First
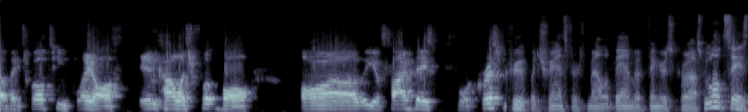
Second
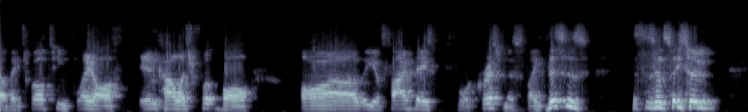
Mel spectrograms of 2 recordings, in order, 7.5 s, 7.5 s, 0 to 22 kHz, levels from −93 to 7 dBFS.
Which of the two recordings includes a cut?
first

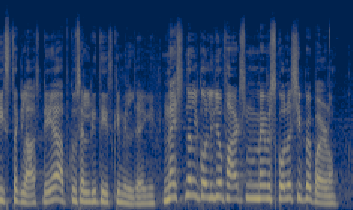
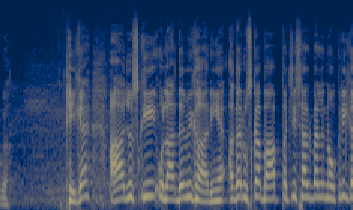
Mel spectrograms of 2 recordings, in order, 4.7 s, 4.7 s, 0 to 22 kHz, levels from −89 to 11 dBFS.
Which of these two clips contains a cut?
first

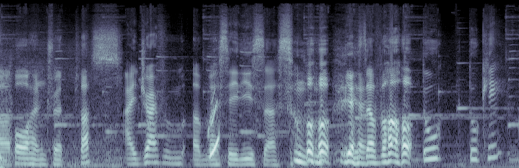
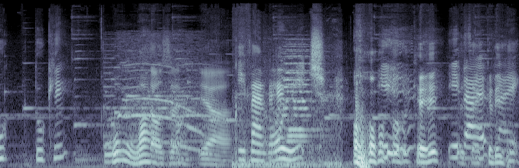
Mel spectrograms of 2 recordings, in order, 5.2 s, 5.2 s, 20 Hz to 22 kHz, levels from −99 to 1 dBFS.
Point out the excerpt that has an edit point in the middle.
second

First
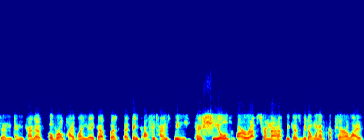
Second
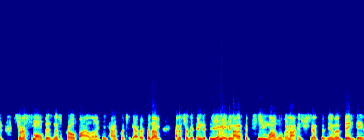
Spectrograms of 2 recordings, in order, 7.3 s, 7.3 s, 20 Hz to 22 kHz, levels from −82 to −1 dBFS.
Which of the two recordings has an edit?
first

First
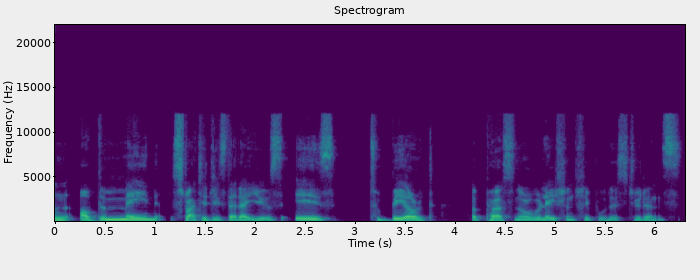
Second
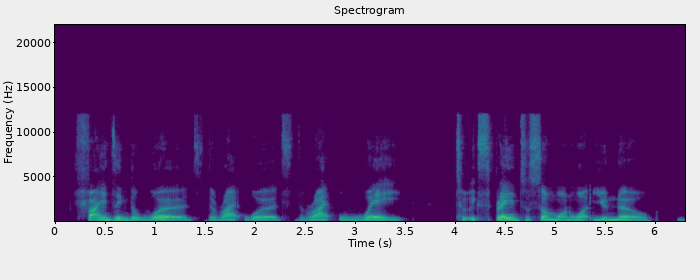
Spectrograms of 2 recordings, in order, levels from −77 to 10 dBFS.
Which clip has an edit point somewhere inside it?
first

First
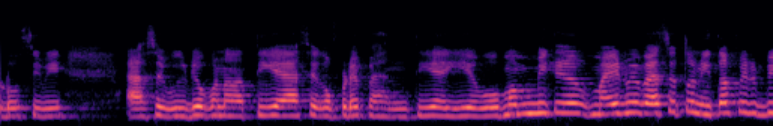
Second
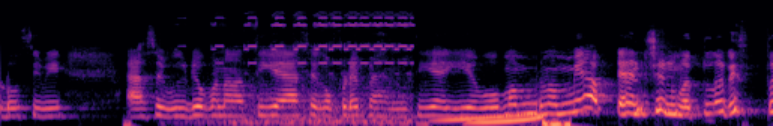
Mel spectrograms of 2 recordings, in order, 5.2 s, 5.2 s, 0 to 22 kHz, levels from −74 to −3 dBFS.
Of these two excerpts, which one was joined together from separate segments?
second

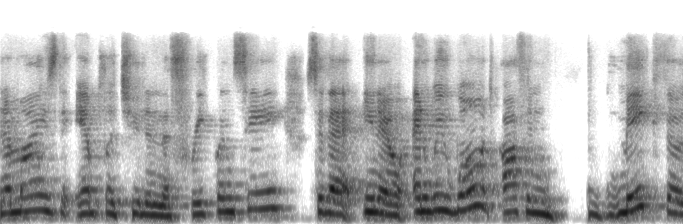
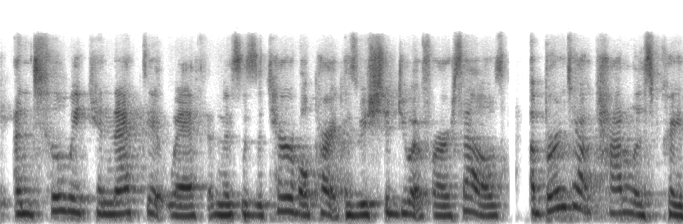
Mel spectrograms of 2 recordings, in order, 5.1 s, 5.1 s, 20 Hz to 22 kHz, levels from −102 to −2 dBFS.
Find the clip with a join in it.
second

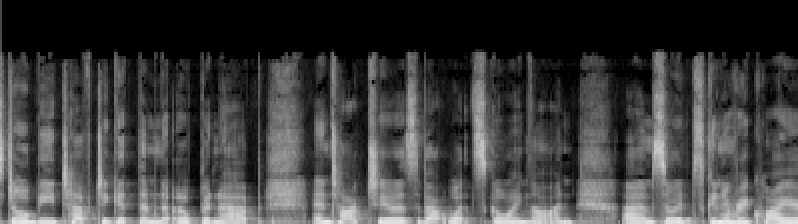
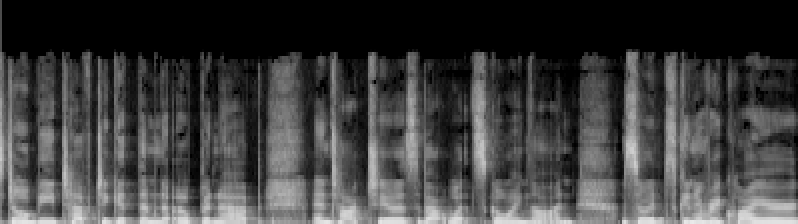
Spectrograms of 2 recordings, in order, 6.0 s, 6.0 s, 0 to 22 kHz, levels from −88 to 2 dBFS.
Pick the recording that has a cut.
second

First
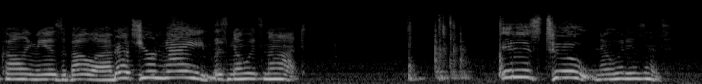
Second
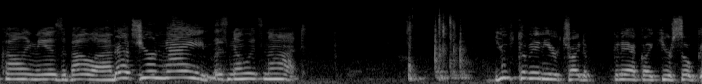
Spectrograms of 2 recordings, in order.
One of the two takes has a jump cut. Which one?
second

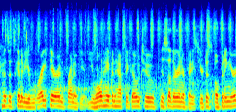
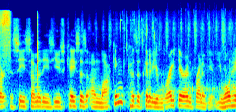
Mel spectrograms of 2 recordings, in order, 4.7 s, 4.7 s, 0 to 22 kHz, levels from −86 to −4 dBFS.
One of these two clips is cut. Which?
first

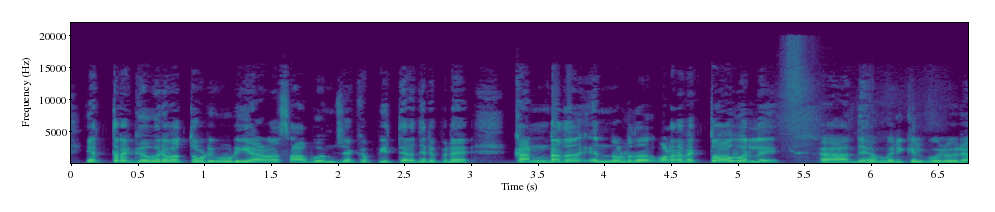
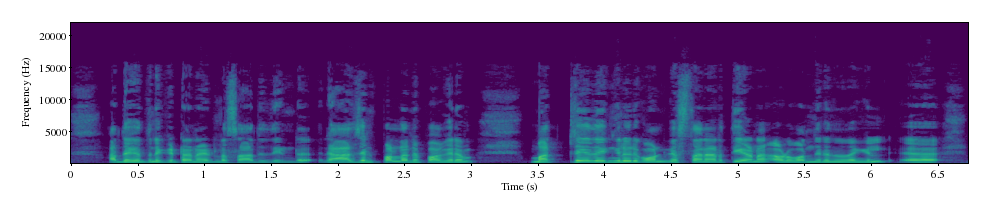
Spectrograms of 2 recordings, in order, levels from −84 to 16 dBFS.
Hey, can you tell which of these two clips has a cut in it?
first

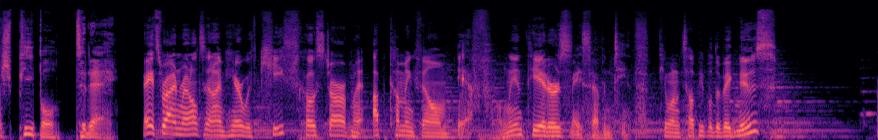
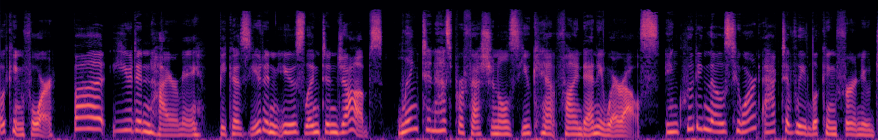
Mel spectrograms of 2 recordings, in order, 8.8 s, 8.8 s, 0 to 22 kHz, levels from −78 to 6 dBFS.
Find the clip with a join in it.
first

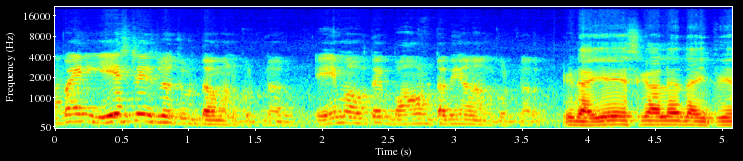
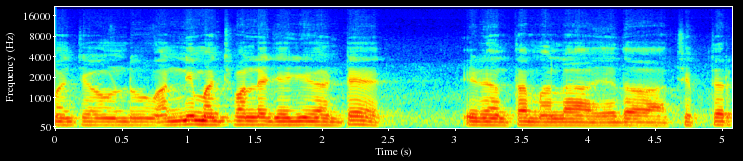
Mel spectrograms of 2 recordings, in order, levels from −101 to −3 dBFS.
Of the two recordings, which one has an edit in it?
first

